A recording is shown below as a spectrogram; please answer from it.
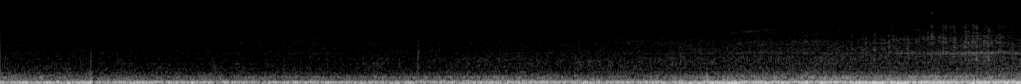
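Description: Low, steady in-cab rumble of a Duramax diesel pickup rolling along, engine and road noise together, growing louder about two-thirds of the way through.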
